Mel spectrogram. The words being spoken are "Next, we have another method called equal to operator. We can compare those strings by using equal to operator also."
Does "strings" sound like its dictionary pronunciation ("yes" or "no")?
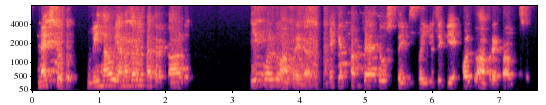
no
